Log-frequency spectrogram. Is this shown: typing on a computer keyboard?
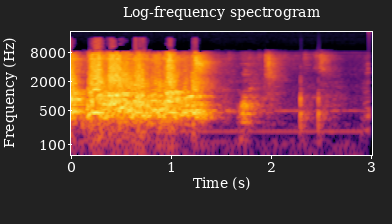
no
